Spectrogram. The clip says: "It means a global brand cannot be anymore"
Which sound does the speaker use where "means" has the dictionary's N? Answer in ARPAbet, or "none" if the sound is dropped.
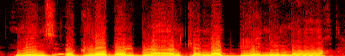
N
